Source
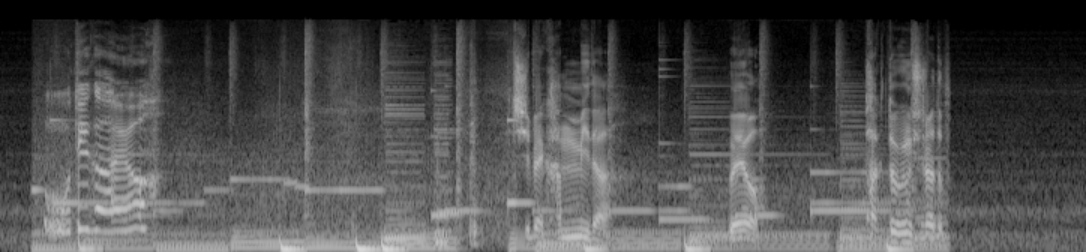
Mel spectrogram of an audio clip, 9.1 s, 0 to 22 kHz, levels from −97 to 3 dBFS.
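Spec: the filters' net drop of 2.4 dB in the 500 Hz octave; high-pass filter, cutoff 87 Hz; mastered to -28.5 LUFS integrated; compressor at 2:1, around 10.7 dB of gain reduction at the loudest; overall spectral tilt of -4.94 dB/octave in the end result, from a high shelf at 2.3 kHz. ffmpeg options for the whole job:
-af "highpass=87,equalizer=f=500:t=o:g=-3,highshelf=f=2300:g=-3,acompressor=threshold=0.01:ratio=2,volume=2.82"

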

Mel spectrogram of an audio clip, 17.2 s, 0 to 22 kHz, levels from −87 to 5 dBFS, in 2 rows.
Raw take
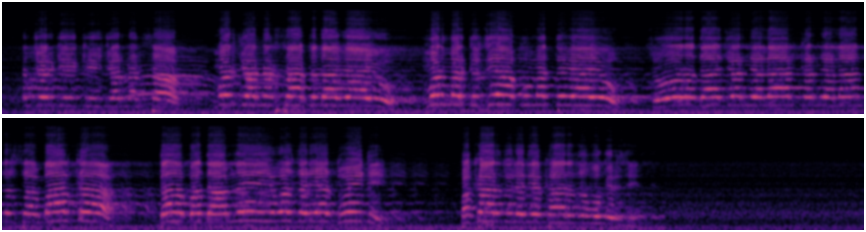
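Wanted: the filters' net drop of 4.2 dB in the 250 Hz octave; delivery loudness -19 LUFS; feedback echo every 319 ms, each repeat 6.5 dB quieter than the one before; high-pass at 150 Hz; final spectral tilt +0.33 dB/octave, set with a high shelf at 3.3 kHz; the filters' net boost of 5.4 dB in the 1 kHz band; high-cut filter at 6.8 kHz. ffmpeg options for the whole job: -af "highpass=150,lowpass=6800,equalizer=f=250:t=o:g=-6.5,equalizer=f=1000:t=o:g=6.5,highshelf=f=3300:g=7.5,aecho=1:1:319|638|957|1276|1595|1914:0.473|0.222|0.105|0.0491|0.0231|0.0109,volume=3.76"

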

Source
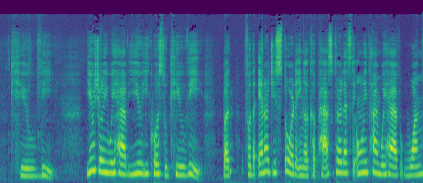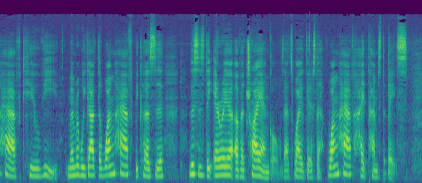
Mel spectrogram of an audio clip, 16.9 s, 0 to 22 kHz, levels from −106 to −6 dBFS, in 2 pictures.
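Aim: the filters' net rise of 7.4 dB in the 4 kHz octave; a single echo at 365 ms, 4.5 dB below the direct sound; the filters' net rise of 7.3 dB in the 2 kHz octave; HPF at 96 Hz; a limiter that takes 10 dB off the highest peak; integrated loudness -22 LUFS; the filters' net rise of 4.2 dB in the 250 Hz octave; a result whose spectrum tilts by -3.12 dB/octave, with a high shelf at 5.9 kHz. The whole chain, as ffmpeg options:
-af "highpass=96,equalizer=f=250:t=o:g=5,equalizer=f=2000:t=o:g=7.5,equalizer=f=4000:t=o:g=4,highshelf=f=5900:g=8.5,alimiter=limit=0.266:level=0:latency=1,aecho=1:1:365:0.596,volume=0.944"

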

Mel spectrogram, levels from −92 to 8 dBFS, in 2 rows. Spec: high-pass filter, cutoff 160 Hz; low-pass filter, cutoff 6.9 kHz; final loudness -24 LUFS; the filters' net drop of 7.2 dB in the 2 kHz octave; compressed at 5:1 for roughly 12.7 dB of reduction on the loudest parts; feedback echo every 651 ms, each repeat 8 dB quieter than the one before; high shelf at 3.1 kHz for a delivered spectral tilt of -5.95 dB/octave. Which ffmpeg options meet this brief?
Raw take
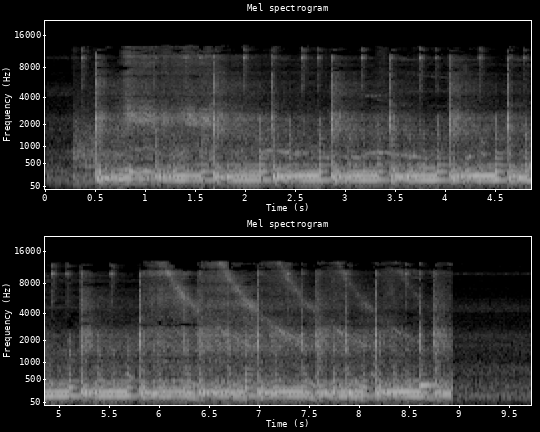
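-af "highpass=160,lowpass=6900,equalizer=f=2000:t=o:g=-7,highshelf=f=3100:g=-5,acompressor=threshold=0.00794:ratio=5,aecho=1:1:651|1302|1953|2604|3255:0.398|0.159|0.0637|0.0255|0.0102,volume=10.6"

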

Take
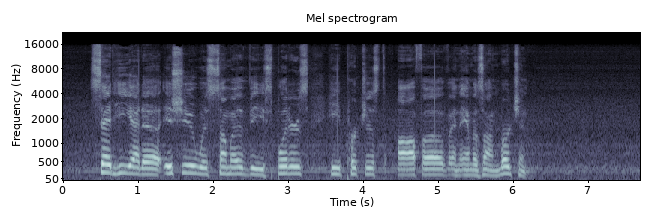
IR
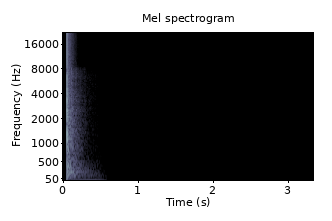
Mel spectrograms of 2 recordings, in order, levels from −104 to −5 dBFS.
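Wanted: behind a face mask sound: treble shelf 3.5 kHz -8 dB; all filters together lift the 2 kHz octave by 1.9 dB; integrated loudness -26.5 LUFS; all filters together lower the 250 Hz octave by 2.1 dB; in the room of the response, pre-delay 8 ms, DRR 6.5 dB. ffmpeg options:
-filter_complex "[0:a]equalizer=f=250:t=o:g=-3.5,equalizer=f=2000:t=o:g=4.5,asplit=2[s0][s1];[1:a]atrim=start_sample=2205,adelay=8[s2];[s1][s2]afir=irnorm=-1:irlink=0,volume=0.299[s3];[s0][s3]amix=inputs=2:normalize=0,highshelf=f=3500:g=-8,volume=1.78"

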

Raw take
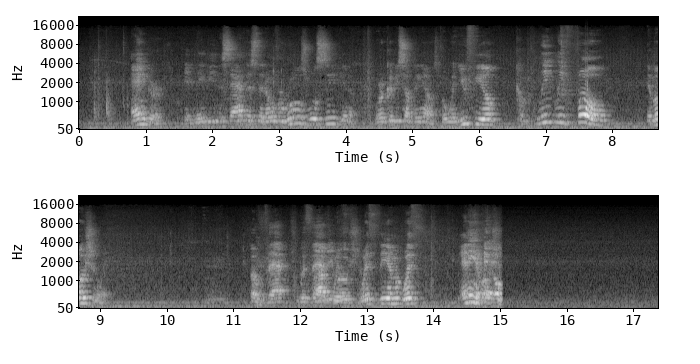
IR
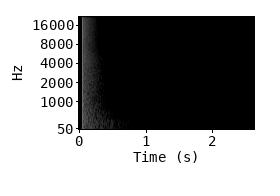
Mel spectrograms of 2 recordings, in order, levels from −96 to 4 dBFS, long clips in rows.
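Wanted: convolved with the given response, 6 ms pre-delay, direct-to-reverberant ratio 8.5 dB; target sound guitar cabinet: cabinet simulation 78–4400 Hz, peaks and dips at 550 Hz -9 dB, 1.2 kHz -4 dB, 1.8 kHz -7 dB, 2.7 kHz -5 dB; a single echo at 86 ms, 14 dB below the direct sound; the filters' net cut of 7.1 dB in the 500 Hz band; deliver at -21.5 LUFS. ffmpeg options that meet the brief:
-filter_complex "[0:a]equalizer=f=500:t=o:g=-4.5,aecho=1:1:86:0.2,asplit=2[s0][s1];[1:a]atrim=start_sample=2205,adelay=6[s2];[s1][s2]afir=irnorm=-1:irlink=0,volume=0.531[s3];[s0][s3]amix=inputs=2:normalize=0,highpass=78,equalizer=f=550:t=q:w=4:g=-9,equalizer=f=1200:t=q:w=4:g=-4,equalizer=f=1800:t=q:w=4:g=-7,equalizer=f=2700:t=q:w=4:g=-5,lowpass=f=4400:w=0.5412,lowpass=f=4400:w=1.3066,volume=2"

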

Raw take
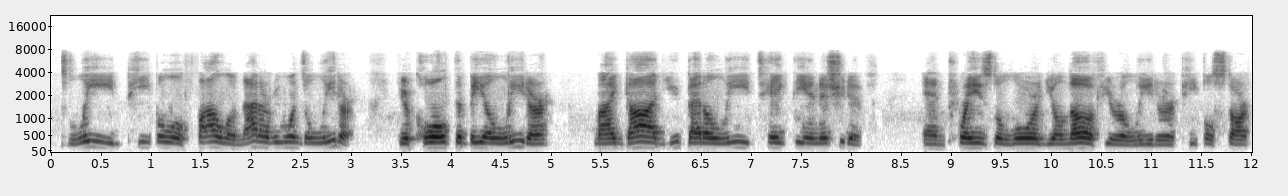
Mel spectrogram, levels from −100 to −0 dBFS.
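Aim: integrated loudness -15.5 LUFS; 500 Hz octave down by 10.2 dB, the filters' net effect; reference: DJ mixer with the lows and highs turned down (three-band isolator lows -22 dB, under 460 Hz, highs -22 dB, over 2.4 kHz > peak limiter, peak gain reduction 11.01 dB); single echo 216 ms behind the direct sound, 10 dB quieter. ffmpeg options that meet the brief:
-filter_complex "[0:a]acrossover=split=460 2400:gain=0.0794 1 0.0794[s0][s1][s2];[s0][s1][s2]amix=inputs=3:normalize=0,equalizer=f=500:t=o:g=-6,aecho=1:1:216:0.316,volume=5.96,alimiter=limit=0.841:level=0:latency=1"

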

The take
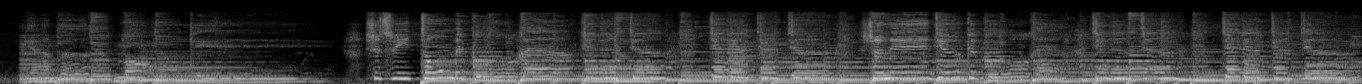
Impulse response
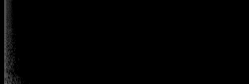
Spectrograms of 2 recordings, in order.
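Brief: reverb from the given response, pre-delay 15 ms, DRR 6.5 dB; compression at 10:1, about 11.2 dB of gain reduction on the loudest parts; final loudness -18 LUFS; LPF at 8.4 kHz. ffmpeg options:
-filter_complex "[0:a]lowpass=8400,acompressor=threshold=0.0631:ratio=10,asplit=2[s0][s1];[1:a]atrim=start_sample=2205,adelay=15[s2];[s1][s2]afir=irnorm=-1:irlink=0,volume=0.398[s3];[s0][s3]amix=inputs=2:normalize=0,volume=2.99"

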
